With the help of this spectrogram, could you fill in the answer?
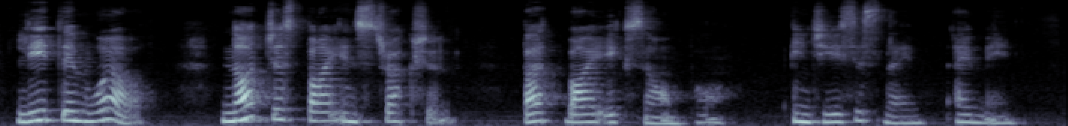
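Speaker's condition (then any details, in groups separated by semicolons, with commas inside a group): No condition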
